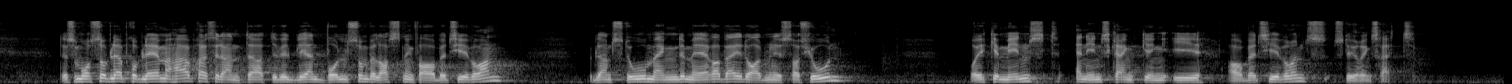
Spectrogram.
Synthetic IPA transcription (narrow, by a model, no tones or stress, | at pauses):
d̪̥ɛːsɔmɔsɔbliːʁpʰʁʊbleːməɦæːʁpʰʁɛsɪd̪ɛnt̪æʁɑt̪̚d̪ɛːʋɪlbliːæɪnʋɔlsɔmbəlɑst̪nɪŋfɔʁɑʁbæɪt̪sjiːʋəʁən | dd̪̥ɛbliːʁɛnst̪uːʁmɛŋd̪əmeːʁɑʁbæɪd̪ɔːɑd̪mɪnɪst̪ʁɑʃuːn | ɔɪkːəmɪnst̪ɛɪnɪnskʁɛŋkɪŋiːɑʁbæɪsjiːʋəʁənsːt̪yːʁɪŋsʁɛ̰t̪ː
